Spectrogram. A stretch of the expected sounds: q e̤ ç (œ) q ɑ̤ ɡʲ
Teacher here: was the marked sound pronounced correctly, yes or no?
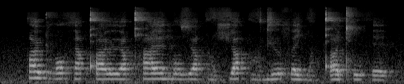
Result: yes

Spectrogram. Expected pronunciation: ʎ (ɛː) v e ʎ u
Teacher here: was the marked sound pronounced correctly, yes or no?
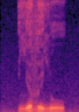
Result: no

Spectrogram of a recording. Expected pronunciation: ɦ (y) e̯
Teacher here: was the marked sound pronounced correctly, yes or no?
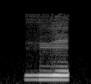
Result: yes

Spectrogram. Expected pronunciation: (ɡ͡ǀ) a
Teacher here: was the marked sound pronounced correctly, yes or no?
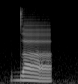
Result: no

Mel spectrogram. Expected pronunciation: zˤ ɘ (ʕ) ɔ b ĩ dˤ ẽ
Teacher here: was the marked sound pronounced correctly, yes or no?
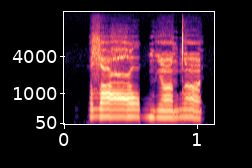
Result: yes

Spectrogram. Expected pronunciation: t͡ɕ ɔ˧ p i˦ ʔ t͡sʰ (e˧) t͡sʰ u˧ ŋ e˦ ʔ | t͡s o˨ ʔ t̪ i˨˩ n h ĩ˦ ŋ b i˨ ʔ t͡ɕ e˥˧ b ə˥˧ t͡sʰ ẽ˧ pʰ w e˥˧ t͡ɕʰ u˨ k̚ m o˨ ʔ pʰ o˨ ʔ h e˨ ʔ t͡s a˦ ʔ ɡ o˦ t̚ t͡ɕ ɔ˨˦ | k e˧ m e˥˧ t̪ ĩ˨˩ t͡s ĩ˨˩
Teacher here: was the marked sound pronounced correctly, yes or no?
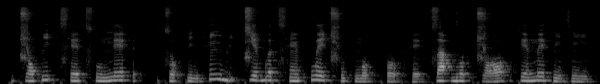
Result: yes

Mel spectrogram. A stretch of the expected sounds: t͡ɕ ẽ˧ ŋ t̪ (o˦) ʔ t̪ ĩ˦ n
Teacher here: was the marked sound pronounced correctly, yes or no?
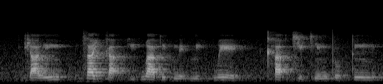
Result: yes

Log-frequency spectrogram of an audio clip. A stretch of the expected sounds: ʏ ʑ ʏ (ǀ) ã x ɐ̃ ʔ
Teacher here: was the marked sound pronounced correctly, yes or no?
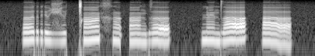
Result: yes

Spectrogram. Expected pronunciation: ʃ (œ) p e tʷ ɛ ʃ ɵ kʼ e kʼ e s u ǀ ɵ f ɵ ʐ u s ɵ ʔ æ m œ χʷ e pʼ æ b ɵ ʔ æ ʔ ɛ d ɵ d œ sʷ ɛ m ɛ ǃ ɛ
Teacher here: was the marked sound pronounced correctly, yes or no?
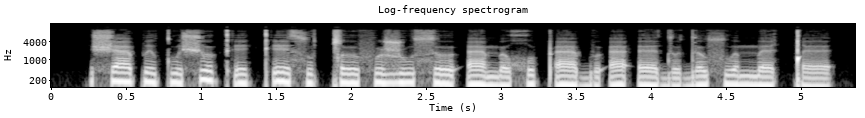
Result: no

